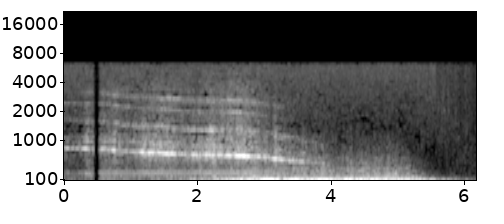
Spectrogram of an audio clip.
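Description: A science-fiction spaceship sets down on a full repeller ray, heard as a loud descending whine that slides downward over a swelling low rumble, building to a heavy roar before fading out, with no voices.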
